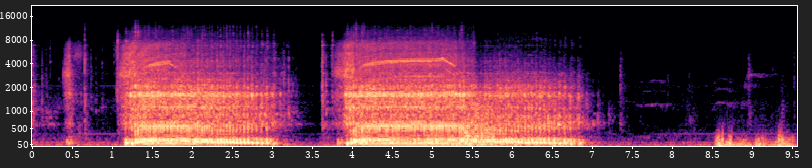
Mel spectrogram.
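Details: 1983 Evinrude two-stroke outboard after power unit work, started with starting fluid and primed bulb: two short bursts of crisp, even buzz rising with throttle and dropping back cleanly; normal running.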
